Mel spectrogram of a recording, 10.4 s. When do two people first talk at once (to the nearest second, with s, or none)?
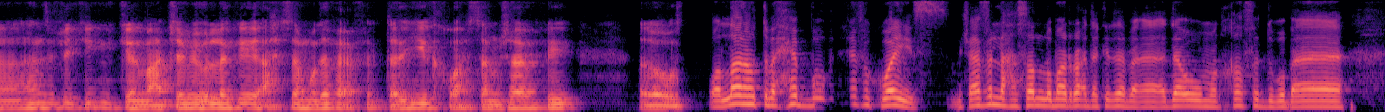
none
